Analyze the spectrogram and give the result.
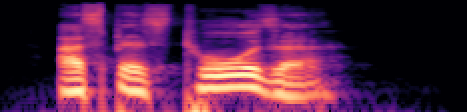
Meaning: asbestosis
- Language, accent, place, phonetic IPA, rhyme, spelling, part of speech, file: German, Germany, Berlin, [asbɛsˈtoːzə], -oːzə, Asbestose, noun, De-Asbestose.ogg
